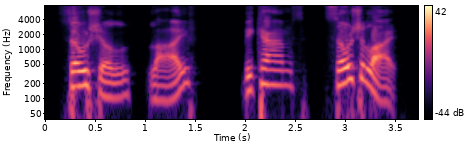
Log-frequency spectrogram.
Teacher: This is an example of fast linking, where the L sound is omitted from social, making it sound like social life.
